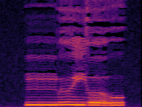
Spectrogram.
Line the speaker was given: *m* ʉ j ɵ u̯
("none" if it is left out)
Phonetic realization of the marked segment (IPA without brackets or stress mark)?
mː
